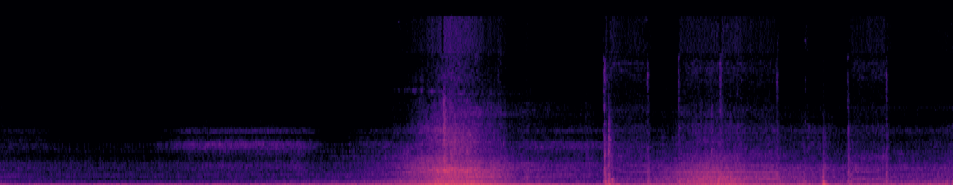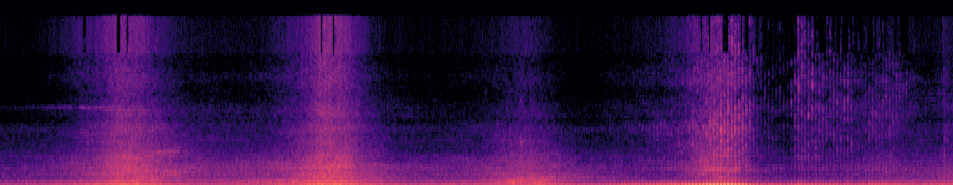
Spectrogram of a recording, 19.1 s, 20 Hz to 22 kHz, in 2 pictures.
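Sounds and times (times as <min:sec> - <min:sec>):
sharp clicks: 0:06.0 - 0:09.3.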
